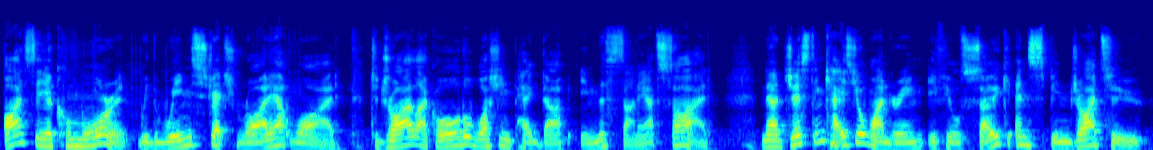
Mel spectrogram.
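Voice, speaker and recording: A young adult male teacher with a medium-pitched voice reads a rhyming picture book to young children in a rhythmic, expressive way. He sits in a small room, and a phone close in front records him.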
